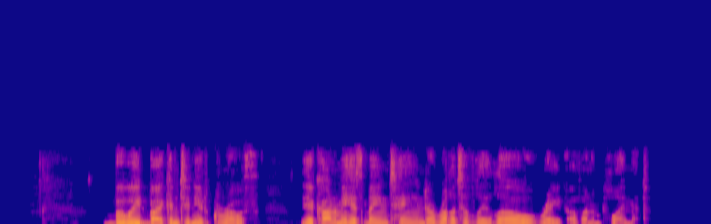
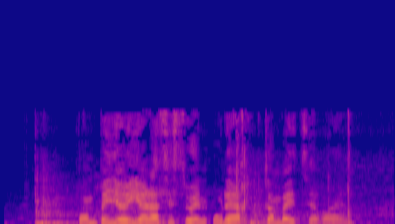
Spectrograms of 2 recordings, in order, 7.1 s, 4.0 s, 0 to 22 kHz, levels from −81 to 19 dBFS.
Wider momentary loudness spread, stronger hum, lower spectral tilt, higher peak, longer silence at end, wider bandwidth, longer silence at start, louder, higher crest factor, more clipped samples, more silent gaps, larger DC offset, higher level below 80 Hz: about the same, 14 LU vs 13 LU; neither; first, -6 dB/octave vs -4 dB/octave; first, 0 dBFS vs -8 dBFS; first, 0.75 s vs 0.4 s; second, 8 kHz vs 11.5 kHz; first, 1.05 s vs 0.35 s; first, -18 LUFS vs -25 LUFS; about the same, 18 dB vs 16 dB; neither; neither; neither; about the same, -56 dBFS vs -56 dBFS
